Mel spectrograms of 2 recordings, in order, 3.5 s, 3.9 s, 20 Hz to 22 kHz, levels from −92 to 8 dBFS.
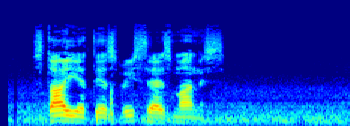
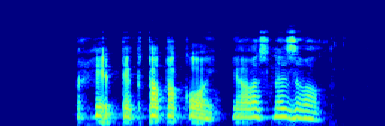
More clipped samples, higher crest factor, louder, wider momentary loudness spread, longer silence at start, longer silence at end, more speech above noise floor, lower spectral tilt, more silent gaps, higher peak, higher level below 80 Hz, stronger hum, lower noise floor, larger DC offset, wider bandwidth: neither; about the same, 22 dB vs 24 dB; first, -22 LUFS vs -33 LUFS; first, 23 LU vs 11 LU; second, 0.35 s vs 0.75 s; first, 1.35 s vs 0.65 s; second, 28 dB vs 46 dB; first, -4.5 dB/octave vs -3 dB/octave; neither; first, -2 dBFS vs -10 dBFS; first, -68 dBFS vs -76 dBFS; neither; second, -50 dBFS vs -79 dBFS; neither; about the same, 10 kHz vs 9.8 kHz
